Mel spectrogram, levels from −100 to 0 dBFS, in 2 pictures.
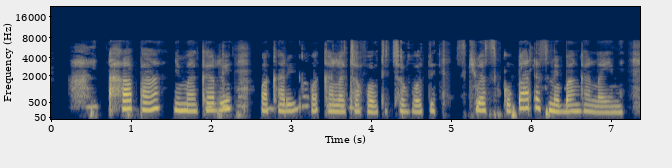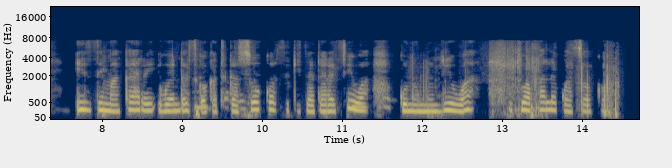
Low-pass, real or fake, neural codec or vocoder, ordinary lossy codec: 7.2 kHz; fake; vocoder, 44.1 kHz, 128 mel bands every 256 samples, BigVGAN v2; AAC, 48 kbps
